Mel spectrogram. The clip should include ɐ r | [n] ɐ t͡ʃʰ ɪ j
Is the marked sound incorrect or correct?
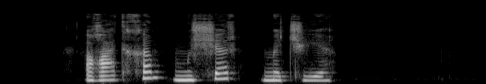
incorrect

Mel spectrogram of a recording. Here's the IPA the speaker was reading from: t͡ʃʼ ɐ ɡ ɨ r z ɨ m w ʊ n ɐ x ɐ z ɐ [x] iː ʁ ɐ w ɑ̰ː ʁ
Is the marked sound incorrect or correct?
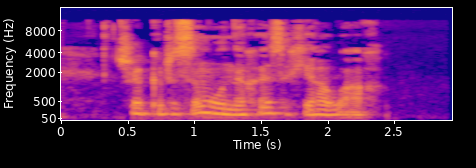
correct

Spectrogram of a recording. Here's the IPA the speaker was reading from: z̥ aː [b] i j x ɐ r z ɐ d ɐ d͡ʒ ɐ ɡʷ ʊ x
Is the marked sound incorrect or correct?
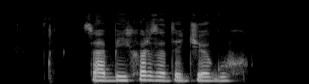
correct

